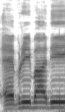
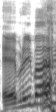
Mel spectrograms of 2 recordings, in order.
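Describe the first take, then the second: First: The voice stays level or falls at the end. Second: The voice rises at the end.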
